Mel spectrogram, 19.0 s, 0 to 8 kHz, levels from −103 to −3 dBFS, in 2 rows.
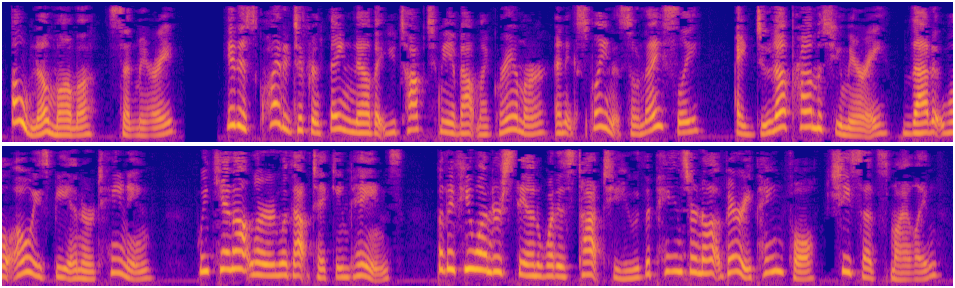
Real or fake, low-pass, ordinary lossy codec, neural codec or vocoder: fake; 7.2 kHz; MP3, 32 kbps; codec, 16 kHz, 4 kbps, FunCodec, trained on Chinese and English, 50 frames a second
